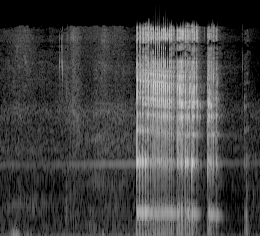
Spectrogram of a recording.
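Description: burp

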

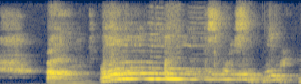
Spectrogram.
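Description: dog howling

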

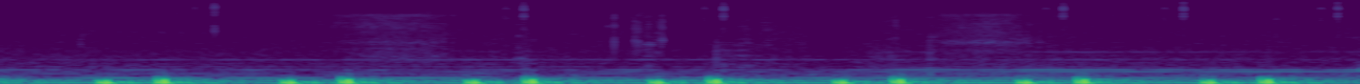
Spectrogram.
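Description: heartbeat sound effect

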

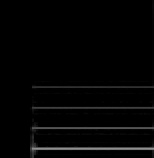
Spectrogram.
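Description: answering machine message beep

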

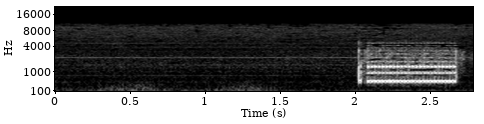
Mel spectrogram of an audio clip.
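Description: telephone dialing and ringing

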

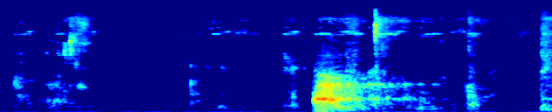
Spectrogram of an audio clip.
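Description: sipping coffee

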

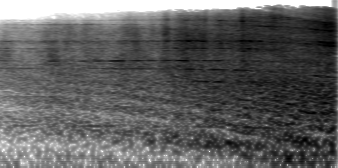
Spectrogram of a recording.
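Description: airplane engine roar

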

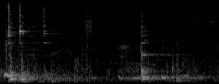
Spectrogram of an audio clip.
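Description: spoon clinking

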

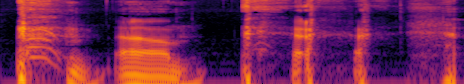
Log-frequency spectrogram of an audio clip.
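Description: coughing

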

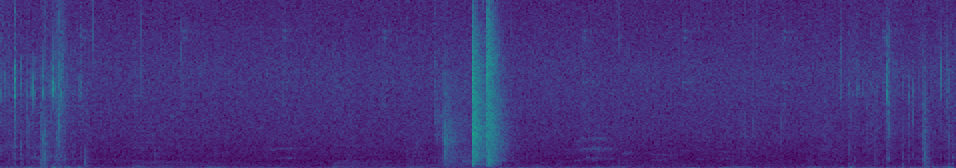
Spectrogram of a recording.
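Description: back door being opened

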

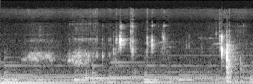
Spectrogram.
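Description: sipping coffee

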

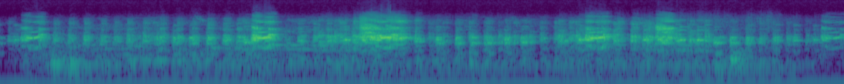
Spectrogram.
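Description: chickens clucking

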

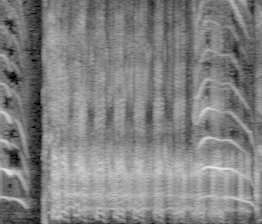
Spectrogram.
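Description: cat meowing

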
